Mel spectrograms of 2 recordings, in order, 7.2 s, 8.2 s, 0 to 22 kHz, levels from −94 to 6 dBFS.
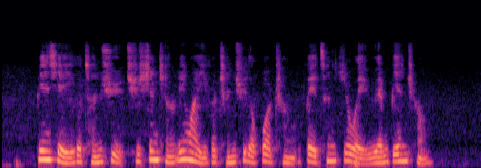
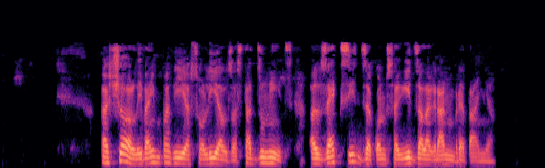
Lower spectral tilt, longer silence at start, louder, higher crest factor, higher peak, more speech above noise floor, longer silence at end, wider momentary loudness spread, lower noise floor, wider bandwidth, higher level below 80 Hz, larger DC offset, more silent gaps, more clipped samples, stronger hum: first, -8.5 dB/octave vs -4.5 dB/octave; second, 0.25 s vs 1.55 s; about the same, -19 LUFS vs -19 LUFS; about the same, 16 dB vs 18 dB; about the same, -4 dBFS vs -2 dBFS; second, 48 dB vs 68 dB; about the same, 0.75 s vs 0.75 s; about the same, 11 LU vs 9 LU; second, -66 dBFS vs -87 dBFS; about the same, 7.4 kHz vs 8 kHz; first, -50 dBFS vs -60 dBFS; neither; neither; neither; neither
